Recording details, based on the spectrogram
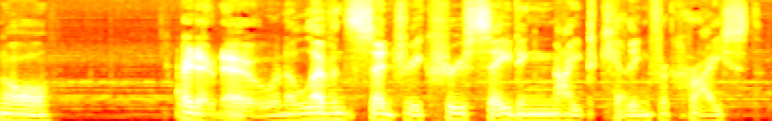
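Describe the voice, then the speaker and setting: A man's voice: mid-range voice, natural voice. A man playing a nervous, self-important gate attendant of heaven in a comic fantasy audio drama, with a hesitant, stammering delivery. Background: music.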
